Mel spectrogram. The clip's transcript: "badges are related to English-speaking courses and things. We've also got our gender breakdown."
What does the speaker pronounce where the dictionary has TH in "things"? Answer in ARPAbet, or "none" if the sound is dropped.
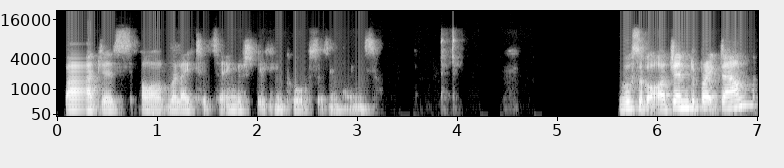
TH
